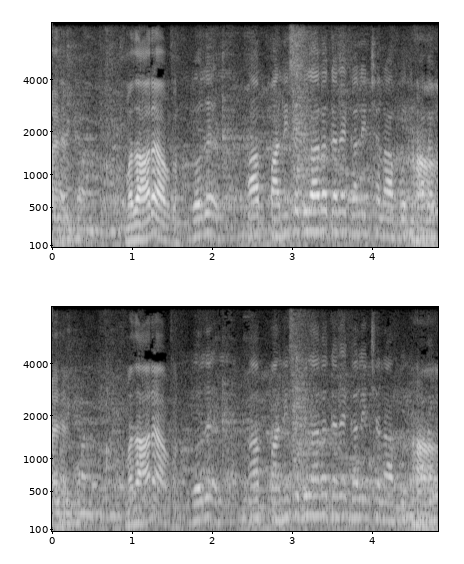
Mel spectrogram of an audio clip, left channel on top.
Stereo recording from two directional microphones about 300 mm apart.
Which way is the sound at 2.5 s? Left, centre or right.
Centre.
